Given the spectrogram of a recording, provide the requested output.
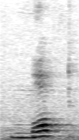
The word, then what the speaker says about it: mopped: Pronunciation 2 is mopped.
